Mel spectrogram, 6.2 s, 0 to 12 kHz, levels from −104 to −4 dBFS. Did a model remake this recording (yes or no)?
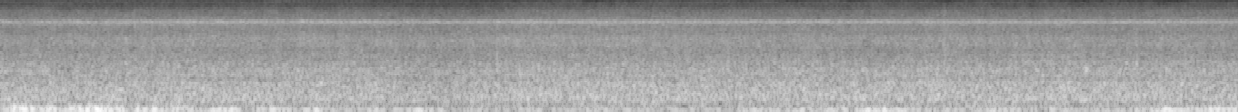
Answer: yes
